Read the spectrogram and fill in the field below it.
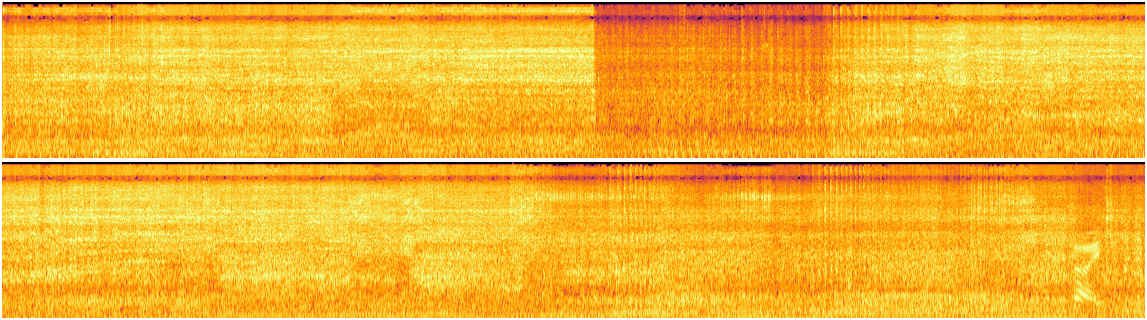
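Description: A homemade racing lawn mower engine runs loud and close throughout, a rough, buzzing drone that rises and falls in pitch as it revs, with people talking over it.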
